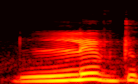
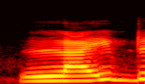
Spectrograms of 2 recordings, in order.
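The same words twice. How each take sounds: First: लिव्ड with a short "i"; short-vowel लिव्ड, one syllable; correct reading of lived. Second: लाइव्ड with a long "eye" vowel; wrong reading of lived. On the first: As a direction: say लिव्ड like "give" plus a d. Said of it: "लिव्ड पढ़ेंगे". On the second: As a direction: say लाइव्ड to rhyme with "dived". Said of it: "लाइव्ड नहीं पढ़ना है". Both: Shown as a demonstration.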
